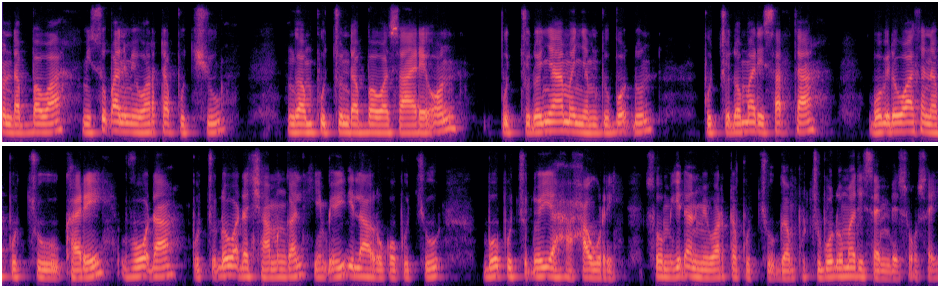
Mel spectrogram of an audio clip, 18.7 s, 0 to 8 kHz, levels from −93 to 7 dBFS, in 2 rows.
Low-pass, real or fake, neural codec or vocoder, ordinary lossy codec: 7.2 kHz; real; none; Opus, 24 kbps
